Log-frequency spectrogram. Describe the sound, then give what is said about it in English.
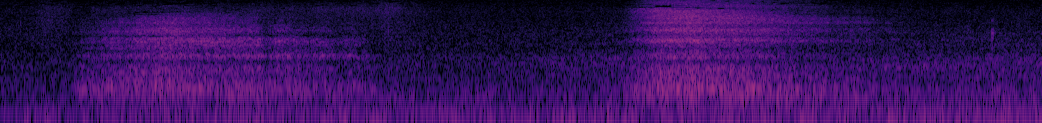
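A slow, deep breath taken by a person, heard as two soft, airy breath sounds, each lasting about a second and a half, very faint and alone. “Let's just take a pause and take a nice deep breath.”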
